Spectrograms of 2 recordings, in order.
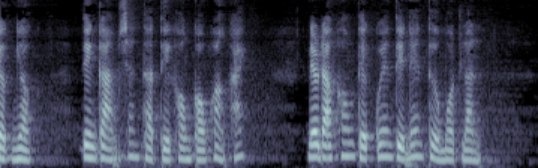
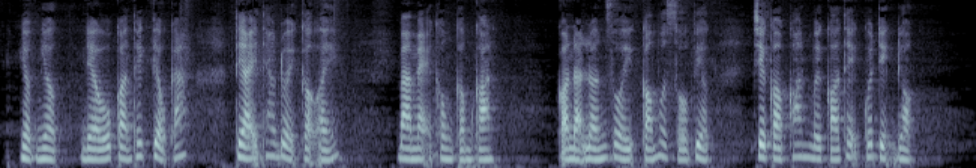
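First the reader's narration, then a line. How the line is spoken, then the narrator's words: Soft, mournful sigh. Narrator (Vietnamese): bà Lâm thở dài não nuột, khẽ nói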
